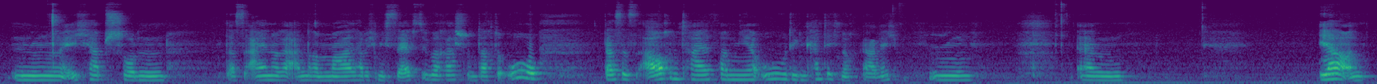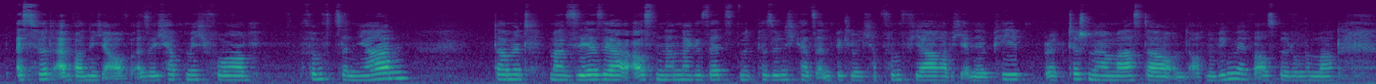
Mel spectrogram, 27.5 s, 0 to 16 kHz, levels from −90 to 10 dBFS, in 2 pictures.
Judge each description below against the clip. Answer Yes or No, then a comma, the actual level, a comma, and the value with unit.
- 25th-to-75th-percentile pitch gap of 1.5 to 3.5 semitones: No, average, 4.5 semitones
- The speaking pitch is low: No, high, 200 Hz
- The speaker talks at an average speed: Yes, average, 150 wpm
